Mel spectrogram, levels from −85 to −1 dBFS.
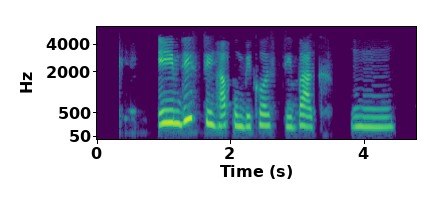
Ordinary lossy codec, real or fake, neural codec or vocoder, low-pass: AAC, 24 kbps; real; none; 5.4 kHz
